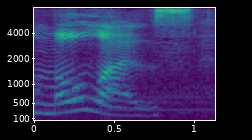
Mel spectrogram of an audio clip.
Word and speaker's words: molas: have what we call molas that's spelled m-o-l-a-s kind of like molars but without the r and they do the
